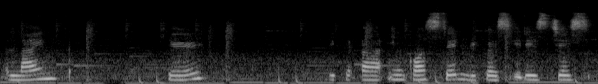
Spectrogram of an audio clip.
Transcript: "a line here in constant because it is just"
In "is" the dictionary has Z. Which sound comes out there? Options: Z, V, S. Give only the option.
S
